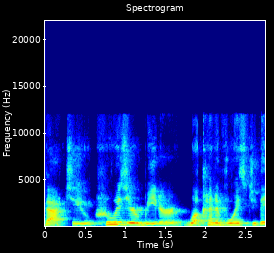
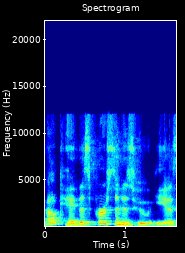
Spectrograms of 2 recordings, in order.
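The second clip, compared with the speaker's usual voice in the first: ordinary delivery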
